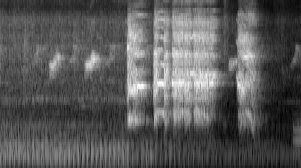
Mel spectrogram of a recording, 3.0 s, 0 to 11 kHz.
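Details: Decoy red junglefowl from early March 2020 crows after a low rumbling background and soft high whistles: three harsh, broad bursts, the middle one longest, and a short tail note.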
